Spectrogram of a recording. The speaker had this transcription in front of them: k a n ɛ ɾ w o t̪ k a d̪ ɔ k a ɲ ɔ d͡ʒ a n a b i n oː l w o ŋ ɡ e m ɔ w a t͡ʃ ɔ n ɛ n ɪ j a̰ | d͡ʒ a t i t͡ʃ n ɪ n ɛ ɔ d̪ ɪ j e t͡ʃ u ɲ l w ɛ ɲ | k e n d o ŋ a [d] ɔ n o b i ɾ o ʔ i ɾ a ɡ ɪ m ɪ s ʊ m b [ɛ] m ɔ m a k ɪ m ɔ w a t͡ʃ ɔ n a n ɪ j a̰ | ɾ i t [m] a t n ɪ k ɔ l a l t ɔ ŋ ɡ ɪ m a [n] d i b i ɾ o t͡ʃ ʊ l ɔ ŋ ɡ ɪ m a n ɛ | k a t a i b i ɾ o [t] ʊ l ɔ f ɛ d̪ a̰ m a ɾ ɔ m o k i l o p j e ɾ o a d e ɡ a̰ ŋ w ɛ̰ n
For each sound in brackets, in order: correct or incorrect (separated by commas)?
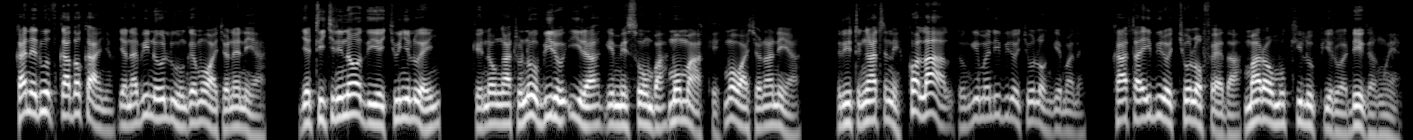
incorrect, incorrect, incorrect, correct, incorrect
